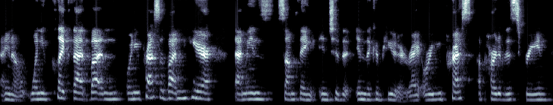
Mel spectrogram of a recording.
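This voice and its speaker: A somewhat breathy woman at medium pitch talks at a fairly quick pace with hardly any pauses, very even loudness and fairly even intonation. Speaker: science workshop instructor. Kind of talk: lecture. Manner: fast.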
